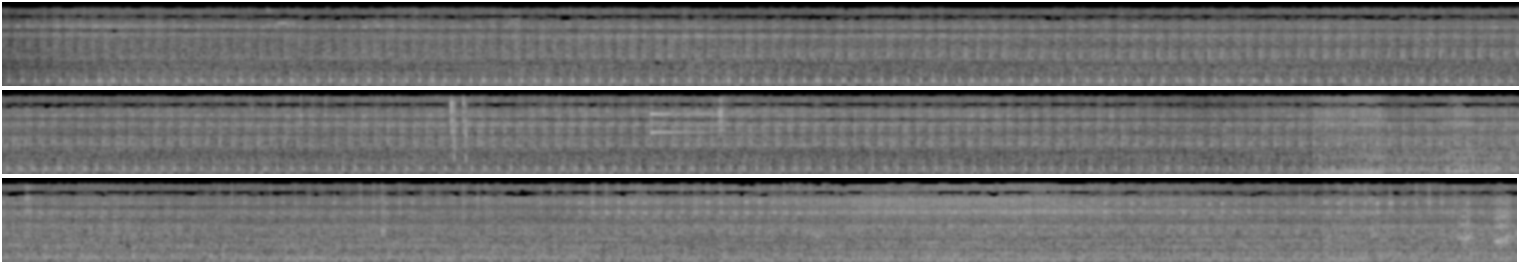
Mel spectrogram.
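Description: Rice combine harvester's engine running with a fast, even chugging. About nineteen seconds in it surges briefly louder, then holds a stronger, steady low hum.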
